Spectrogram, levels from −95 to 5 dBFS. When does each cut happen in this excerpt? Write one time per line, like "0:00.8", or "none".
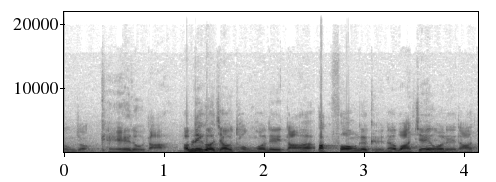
0:01.0
0:02.2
